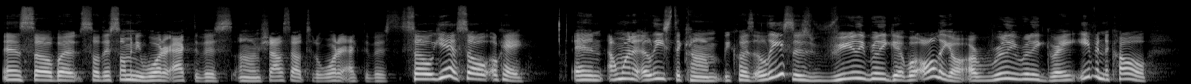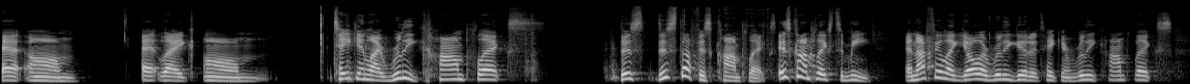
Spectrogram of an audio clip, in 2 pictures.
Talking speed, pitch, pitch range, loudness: 180 wpm, 205 Hz, 180-240 Hz, -19 LUFS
